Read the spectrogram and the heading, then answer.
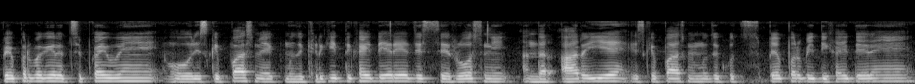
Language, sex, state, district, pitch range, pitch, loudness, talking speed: Hindi, male, Rajasthan, Bikaner, 130-145 Hz, 140 Hz, -15 LUFS, 215 wpm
